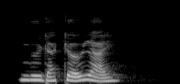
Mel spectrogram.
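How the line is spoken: Gentle, after pause. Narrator (Vietnamese): Một lúc sau mới nhẹ nhàng nói

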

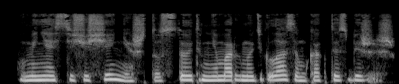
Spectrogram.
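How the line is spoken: Low warm voice. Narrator (Russian): заметил низким голосом, от которого в моей груди родилось приятное тепло

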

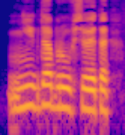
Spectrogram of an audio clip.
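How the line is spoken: Worried muttering. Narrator (Russian): бормотал он, озабоченно

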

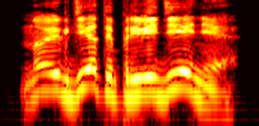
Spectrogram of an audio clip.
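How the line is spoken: Shouted, forcing confidence. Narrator (Russian): крикнул он, стараясь, чтобы его голос звучал как можно увереннее

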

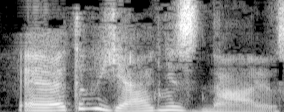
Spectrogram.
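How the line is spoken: Plain. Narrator (Russian): сказал Абрахас

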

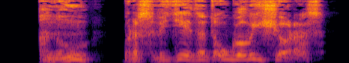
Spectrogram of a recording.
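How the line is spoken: Exclamation. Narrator (Russian): воскликнул он

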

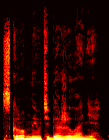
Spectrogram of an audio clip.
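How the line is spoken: Sad sigh. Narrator (Russian): печально вздохнула Луиза

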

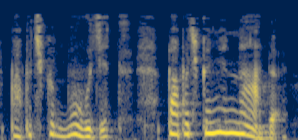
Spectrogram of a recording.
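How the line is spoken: Embarrassed whispering. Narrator (Russian): братья Ани, Петя и Андрюша, гимназисты, шептали сконфуженно

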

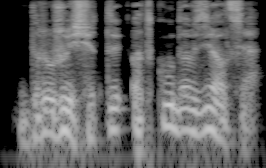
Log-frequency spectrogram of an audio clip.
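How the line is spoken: Hoarse rasp. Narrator (Russian): прохрипел я

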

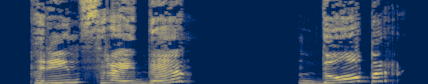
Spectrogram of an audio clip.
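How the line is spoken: Empress laughing again. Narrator (Russian): Императрица снова рассмеялась

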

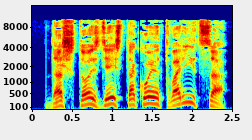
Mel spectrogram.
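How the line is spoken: Hysterical terrified yelling. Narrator (Russian): орал в истерике перепуганный разум

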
